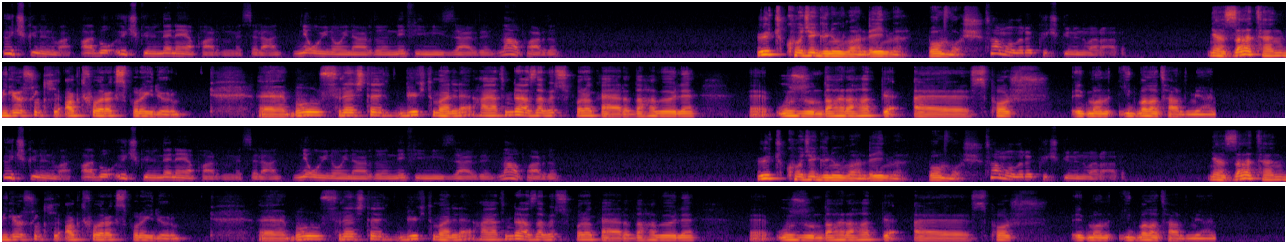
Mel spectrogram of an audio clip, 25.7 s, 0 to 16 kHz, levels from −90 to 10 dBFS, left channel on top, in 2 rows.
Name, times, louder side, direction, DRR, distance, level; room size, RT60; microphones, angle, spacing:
voice 1, 0.0-5.6 9.8-11.2, left 1 dB, 15° left, 1.2 m, -35 dB
voice 2, 7.5-9.8 12.1-19.8 20.3-23.3 23.5-25.0, left 4 dB, 55° left, 0.4 m, -26 dB
head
